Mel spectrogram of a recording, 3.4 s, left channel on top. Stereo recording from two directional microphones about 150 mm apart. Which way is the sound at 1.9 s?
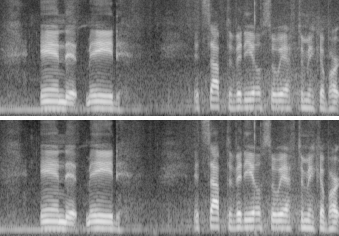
35° right (ahead or behind).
